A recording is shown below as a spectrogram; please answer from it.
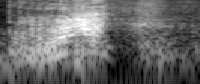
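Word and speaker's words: ברך: every church say Barack say a little spit in your throat Barack you got to say it like that Barack Barack simply means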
